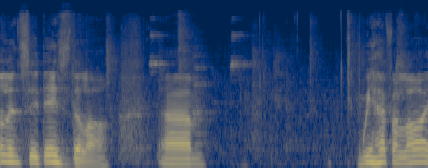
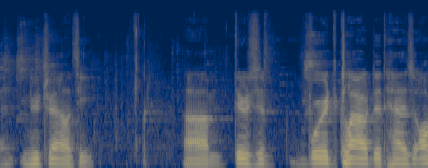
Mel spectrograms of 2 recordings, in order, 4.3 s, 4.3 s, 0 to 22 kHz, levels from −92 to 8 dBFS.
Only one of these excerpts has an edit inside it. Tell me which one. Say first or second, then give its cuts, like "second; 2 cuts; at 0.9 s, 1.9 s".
second; 1 cut; at 2.4 s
